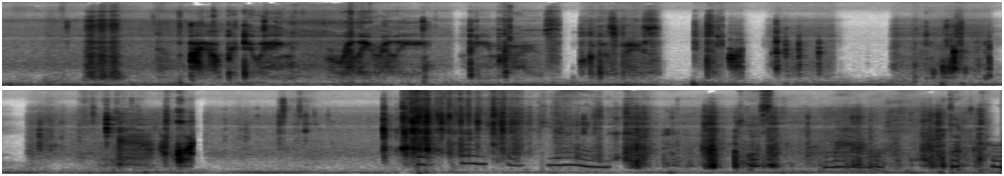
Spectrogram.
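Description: Close-miked ASMR eating sounds: crunchy bites and chewing in many short bursts, with some soft voice sounds among them.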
